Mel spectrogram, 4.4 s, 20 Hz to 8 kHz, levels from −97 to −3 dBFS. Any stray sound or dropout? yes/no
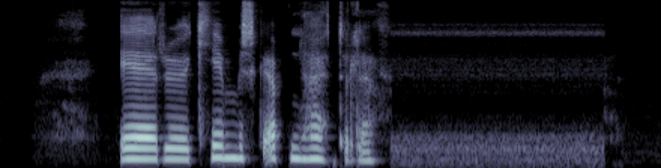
no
